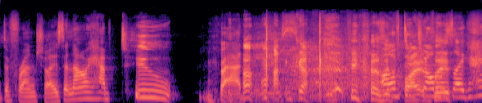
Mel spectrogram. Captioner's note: laughter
